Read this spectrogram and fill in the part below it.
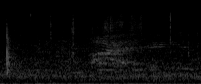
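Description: A paper card rustles as hands set it down.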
